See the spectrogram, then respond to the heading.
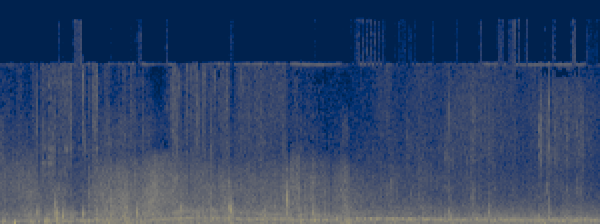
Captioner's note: whistling wind; footsteps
